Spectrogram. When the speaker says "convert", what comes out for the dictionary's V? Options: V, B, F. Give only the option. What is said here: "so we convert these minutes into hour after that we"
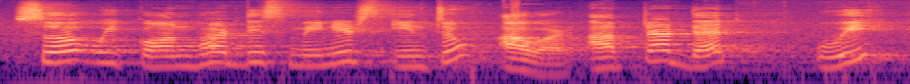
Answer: B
